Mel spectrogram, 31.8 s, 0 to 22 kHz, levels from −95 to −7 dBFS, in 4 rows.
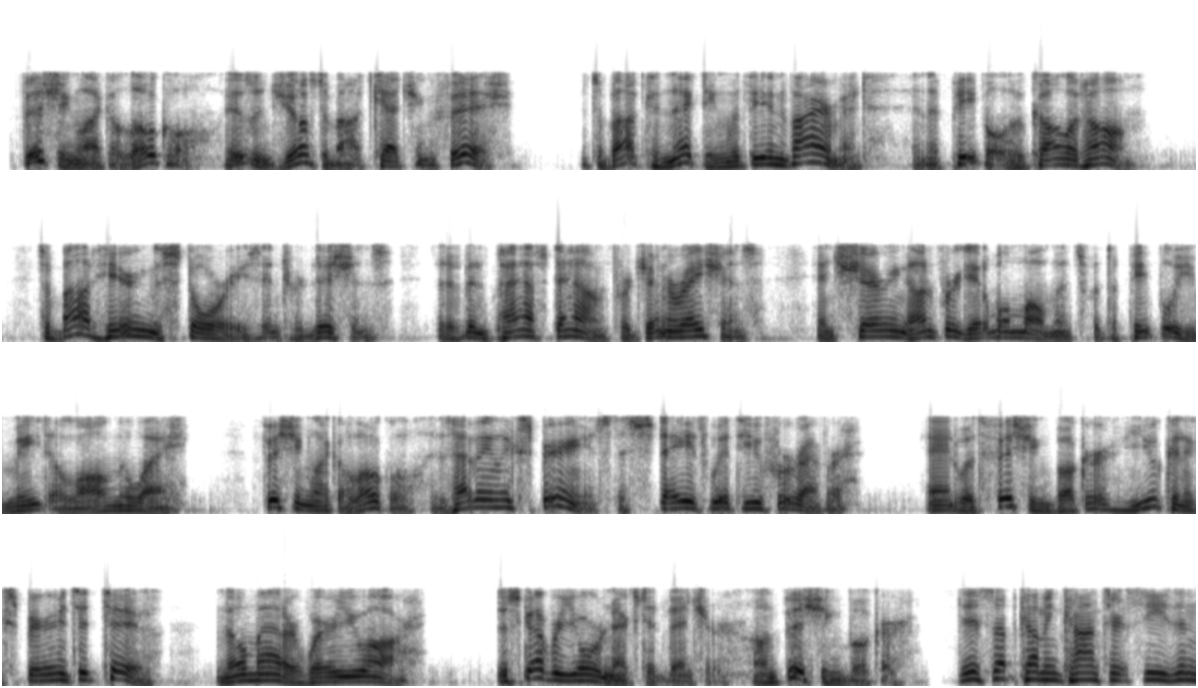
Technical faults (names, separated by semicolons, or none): iLBC codec; lost iLBC frames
